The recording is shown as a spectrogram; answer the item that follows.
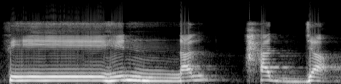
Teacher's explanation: ہے فا یا زیر فی، ہا نون زیر ہن، فی ہن، نون کے اوپر زبر ہے، نون کو اس لام کے ساتھ کنیکٹ کریں گے دوسری لائن کے ساتھ ، نون لام زبر نل، لام کے بعد ہا ہے بریک،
